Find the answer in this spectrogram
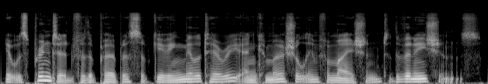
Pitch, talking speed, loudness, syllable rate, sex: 110 Hz, 185 wpm, -17 LUFS, 6.1 syllables/s, male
